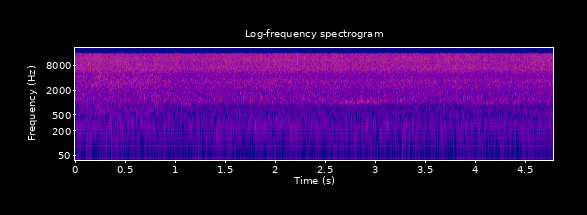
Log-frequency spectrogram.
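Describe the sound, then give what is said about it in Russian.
A steady, roaring blizzard wind blows without pause, a dense wash of noise filling the whole stretch at a constant, fairly loud level, with no voices over it. “Почему кругом метель? Почему она не прекращается, мне интересно?”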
